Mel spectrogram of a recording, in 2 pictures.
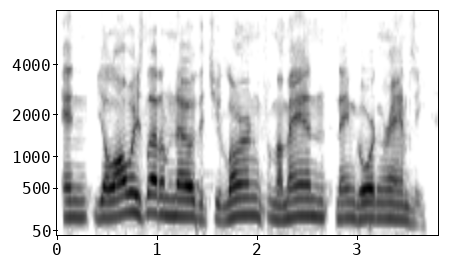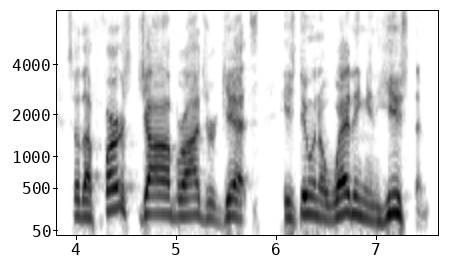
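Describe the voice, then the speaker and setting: A man's voice: fairly high pitch, normal speed, few pauses, fairly bright tone, dry recording, clean studio sound. A man hosting a sports radio show, telling a story in a chatty, easygoing way and laughing often. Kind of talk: casual radio chat.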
